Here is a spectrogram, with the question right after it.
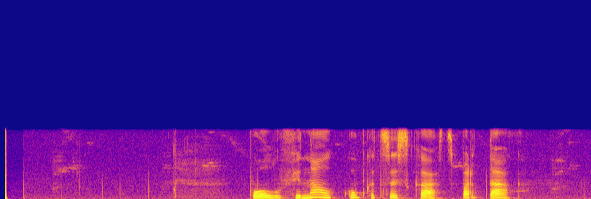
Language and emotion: Russian, positive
